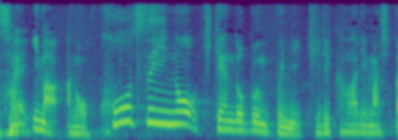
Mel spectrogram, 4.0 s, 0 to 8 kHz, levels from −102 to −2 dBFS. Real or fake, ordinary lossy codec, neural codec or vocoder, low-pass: real; none; none; 7.2 kHz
